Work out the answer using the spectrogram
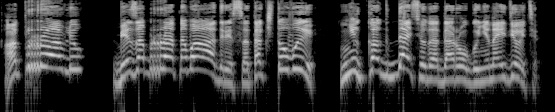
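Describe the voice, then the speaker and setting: A woman voicing a hot-headed talking mailbox from a storybook, loud and indignant. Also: high-pitched, sing-song, normal speed, no room sound, clean studio sound, pitched above the performer's own voice. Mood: threatening. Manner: shouting, indignant.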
